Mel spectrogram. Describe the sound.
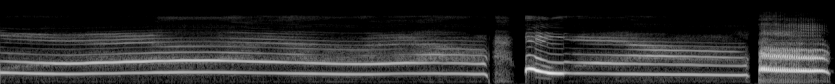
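A voice imitates a 1952 police car siren with a long, steady wailing tone, breaks off briefly, then swoops back in and holds again before ending in a short, rough, noisy burst.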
